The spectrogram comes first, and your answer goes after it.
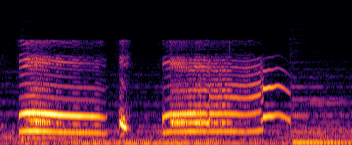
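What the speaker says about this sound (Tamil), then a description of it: "காட்டிலிருந்து ஒரு குழந்தையின் அழுகுரலை கேட்டார்" A baby's crying wails in an animated Swamy Ayyappan story set in a forest: loud drawn-out cries in two long bursts with a short sob between, then a shorter whimper at the end, heard alone.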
